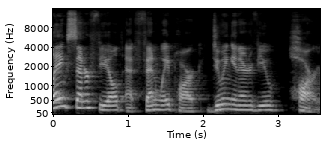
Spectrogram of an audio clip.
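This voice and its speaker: In a very clean recording with a silent background, a man with a fairly high pitch talks at a moderate pace using lively intonation. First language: not English. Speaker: baseball podcast host. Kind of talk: casual sports chat.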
